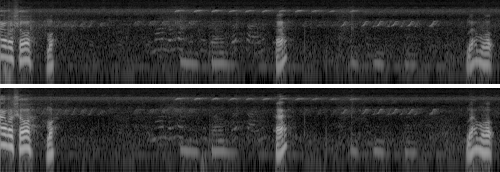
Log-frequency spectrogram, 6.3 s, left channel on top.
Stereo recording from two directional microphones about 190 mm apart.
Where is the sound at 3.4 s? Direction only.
35° right (ahead or behind).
